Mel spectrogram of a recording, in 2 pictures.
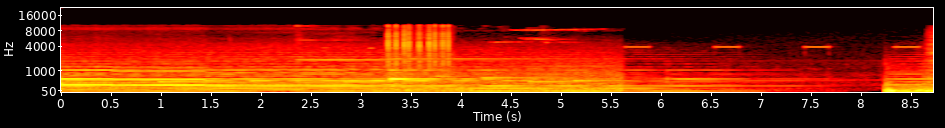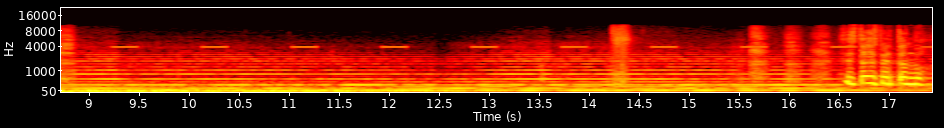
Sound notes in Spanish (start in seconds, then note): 6.5 Sonido del monitor; 15.5 Sollozos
